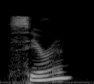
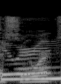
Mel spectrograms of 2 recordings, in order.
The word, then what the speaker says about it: Seweryn: It's S-E-W-E-R-Y-N, Seryn. – S-E-W-E-R-Y-N. – That's the first name. – Yeah, I guess Seryn. – Seryn.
